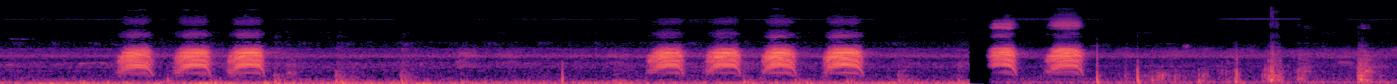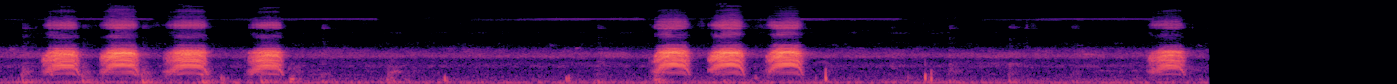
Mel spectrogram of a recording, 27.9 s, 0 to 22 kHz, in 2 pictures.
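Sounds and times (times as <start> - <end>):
crow cawing: 1.2 - 2.8, 6.5 - 8.8, 9.9 - 11.0, 14.2 - 17.0, 20.5 - 22.2, 25.4 - 26.0.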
